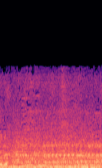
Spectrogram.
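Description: Claw crane machine's motor whirring steadily as the claw closes on a Charmander plush and lifts it.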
